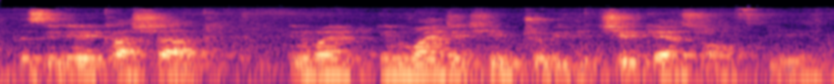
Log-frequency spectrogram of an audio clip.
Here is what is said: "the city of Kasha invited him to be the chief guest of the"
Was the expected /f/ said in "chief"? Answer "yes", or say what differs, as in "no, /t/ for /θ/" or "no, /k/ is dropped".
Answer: no, /p/ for /f/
